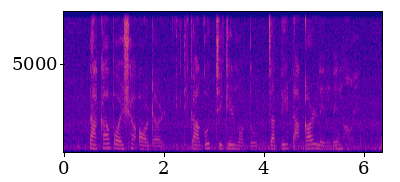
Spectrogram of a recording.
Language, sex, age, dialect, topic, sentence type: Bengali, female, 18-24, Standard Colloquial, banking, statement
